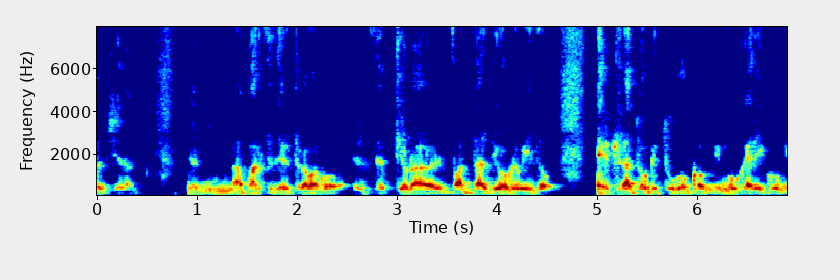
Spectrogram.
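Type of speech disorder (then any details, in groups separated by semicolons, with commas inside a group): Speech with a voice prosthesis; total laryngectomy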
